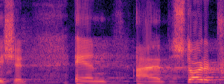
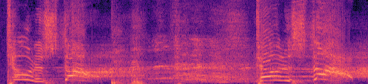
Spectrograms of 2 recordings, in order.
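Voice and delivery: frantic shout. Acted. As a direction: yell it desperately, a hint of laughter. Lazarus begs from heaven.

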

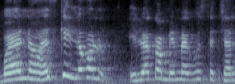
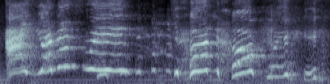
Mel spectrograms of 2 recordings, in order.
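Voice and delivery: much higher squealing denial through laughter; caught denying, laughing; 11 semitones higher than usual. Retold or imitated. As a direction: squeal it out like a guilty kid, laughing. (negación chillona entre risas, mucho más aguda)

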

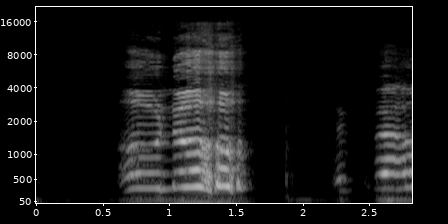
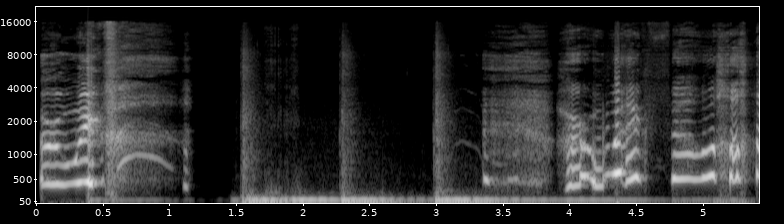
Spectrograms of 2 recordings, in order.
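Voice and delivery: laughing; 13 semitones higher than usual. Real, not acted. Laughing at a clip.

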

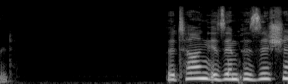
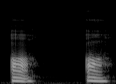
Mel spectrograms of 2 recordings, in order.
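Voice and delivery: "Ah" very short, low and flat; unstressed AH; 5 semitones lower, 6 dB quieter than usual. Shown as a demonstration. Teacher showing unstressed syllables aren't as long, clipped low unstressed "ah". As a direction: drop each "ah" quickly, no stress. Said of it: "Unstressed syllables won't be as long".

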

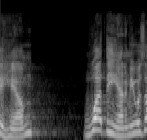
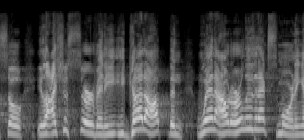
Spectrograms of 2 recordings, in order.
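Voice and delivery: ordinary talk, nothing marked

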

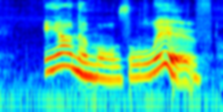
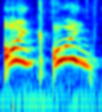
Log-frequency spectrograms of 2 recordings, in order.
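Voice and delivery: high, loud playful oink, oink; teacher voicing the pig for kids; 11 semitones higher, 6 dB louder than usual. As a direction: squeal it like a piglet. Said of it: "says the pig".

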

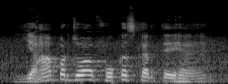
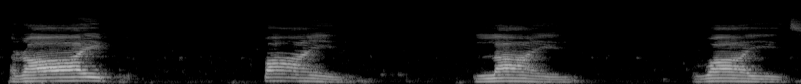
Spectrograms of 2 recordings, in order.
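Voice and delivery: British "पाइप", "लाइन", slow, with a stressed आ; British English "राइप", its आ drawn out; much slower than usual. Shown as a demonstration. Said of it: "आ पर stress रखना है". (British उच्चारण में "पाइप", आ खींचकर)

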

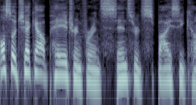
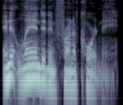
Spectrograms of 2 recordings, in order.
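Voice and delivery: ordinary delivery

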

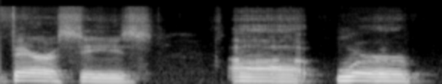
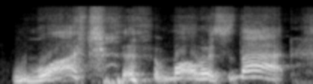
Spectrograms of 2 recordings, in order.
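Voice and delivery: mock baffled; 6 semitones higher, slower than usual. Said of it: "would look at each other like".

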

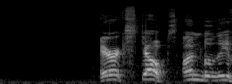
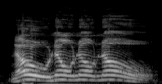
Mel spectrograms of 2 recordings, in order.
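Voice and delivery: alarmed protest; 5 semitones higher, 4 dB louder, much slower than usual. Real, not acted. Bad play happening in game.

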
